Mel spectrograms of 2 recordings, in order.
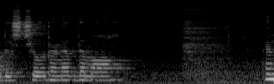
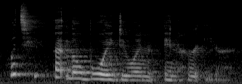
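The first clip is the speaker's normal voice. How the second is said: ordinary talk, nothing marked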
